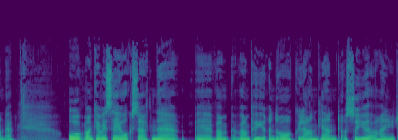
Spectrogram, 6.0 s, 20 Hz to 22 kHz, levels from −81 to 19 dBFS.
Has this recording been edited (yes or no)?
no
